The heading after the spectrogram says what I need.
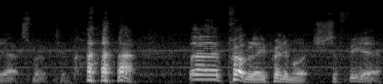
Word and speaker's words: Sophia: Sophia. Emphasis is on the O, regardless of how you spell it.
